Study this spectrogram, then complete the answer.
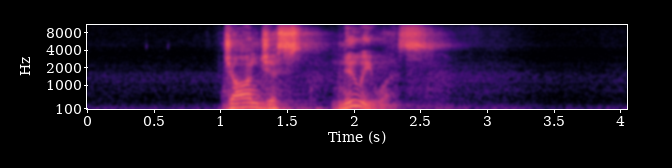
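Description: A man speaks briefly with emphasis into a microphone.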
